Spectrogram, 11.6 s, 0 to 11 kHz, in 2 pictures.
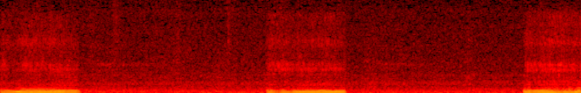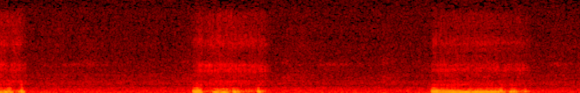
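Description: Regular low rattling snores with each breath in, about 24 a minute, quiet between; a sleeping cat snoring, harmless.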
